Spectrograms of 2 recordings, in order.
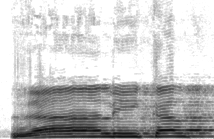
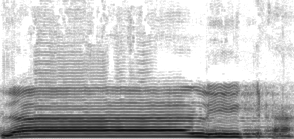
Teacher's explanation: Perhatikan di sini, mad ya, bacanya 2 harokat karena ada fathah tegak atau disebut juga fathah panjang atau fathah berdiri, terserah menyebutnya. Zalikal, karena ini mad biasa ya, ini bacanya hanya 2 harokat di ayun saja. Zalikal, kalau sudah lebih dari 2 harokat itu jadi tidak enak didengar dan juga menyalahi kaidah ya.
